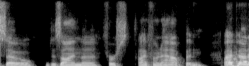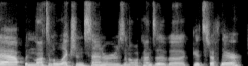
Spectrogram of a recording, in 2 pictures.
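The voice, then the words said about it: Slight Southern Georgia twang. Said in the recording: “I can hear a little tiny twang in there. Are you from Georgia? ... I hear a little bit of it.”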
